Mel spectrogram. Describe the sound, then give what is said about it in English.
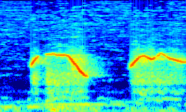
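Two loud, sharp whistles, one rising then sliding down, the other a long wavering tone, the kind of shrill blast used to hail a cab, with faint background rumble. “That was a taxi whistle.”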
